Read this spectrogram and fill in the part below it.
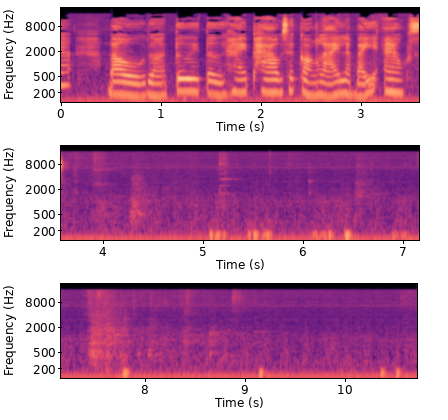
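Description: Soft slices of vegetable rustle and squelch as a hand tosses them in a bowl.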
